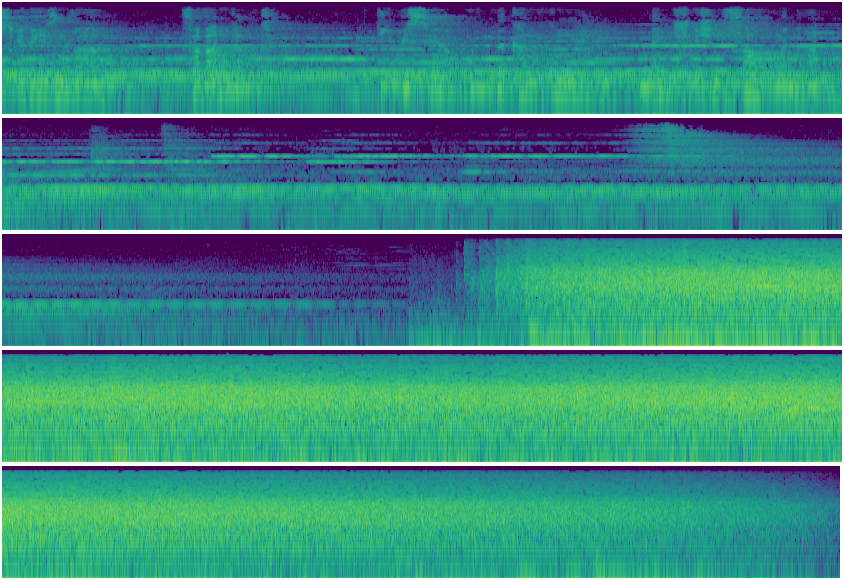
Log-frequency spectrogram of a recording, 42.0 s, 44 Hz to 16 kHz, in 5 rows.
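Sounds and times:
audience applauding: 0:21.3 - 0:41.9.

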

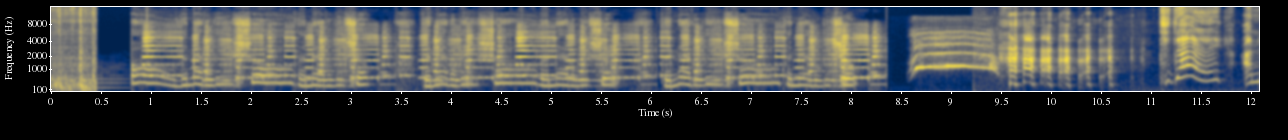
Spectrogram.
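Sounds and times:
bouncy theme music: 0:00.4 - 0:08.4.

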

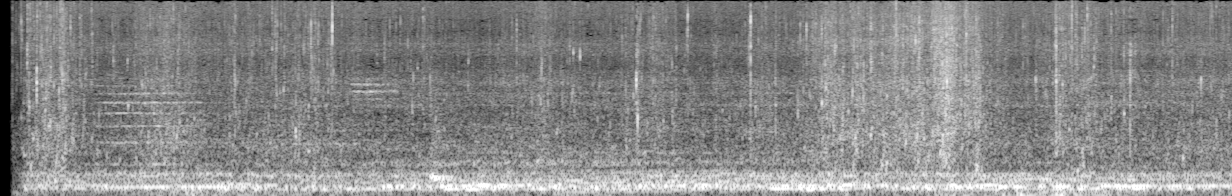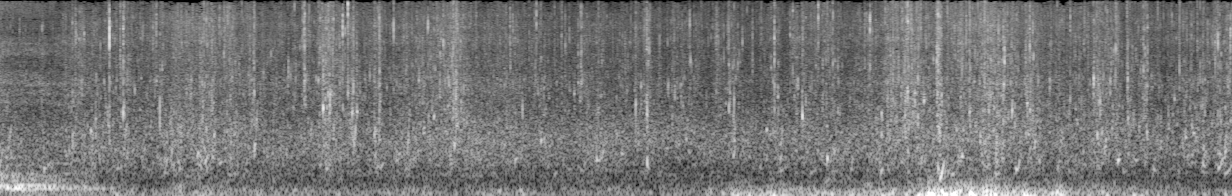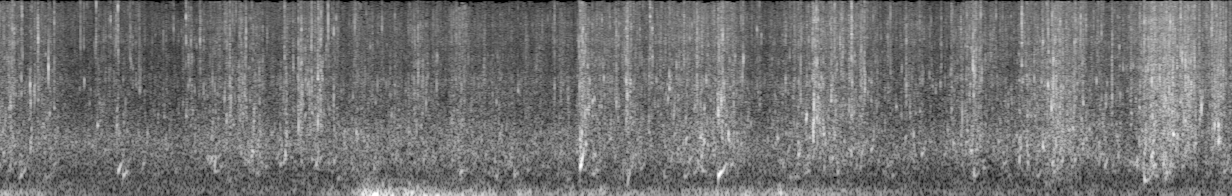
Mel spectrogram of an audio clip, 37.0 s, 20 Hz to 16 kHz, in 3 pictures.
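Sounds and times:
steady low hum: 0:01.7 - 0:13.1.

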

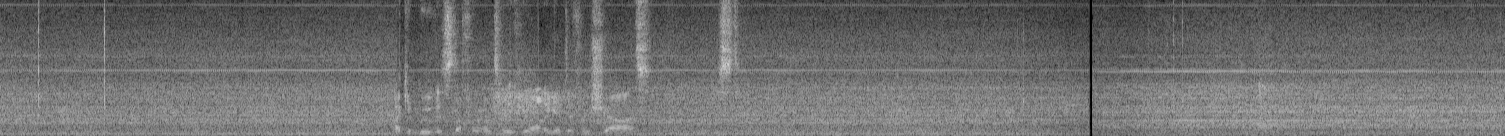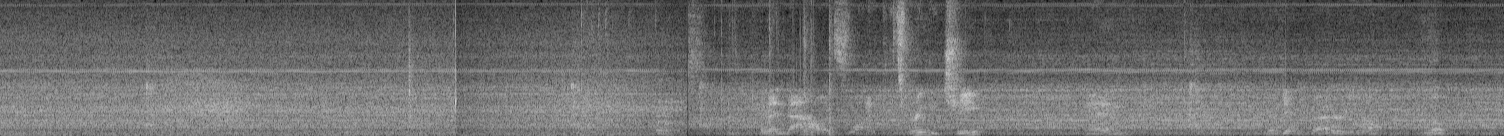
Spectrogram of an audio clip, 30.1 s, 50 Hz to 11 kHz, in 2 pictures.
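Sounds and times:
low hum: 0:02.5 - 0:24.2.

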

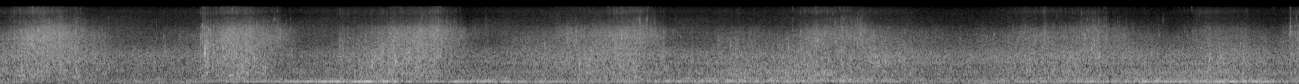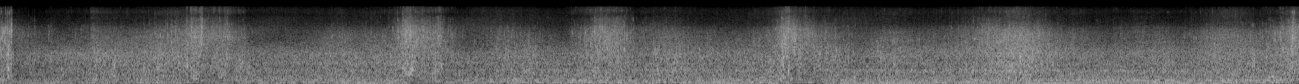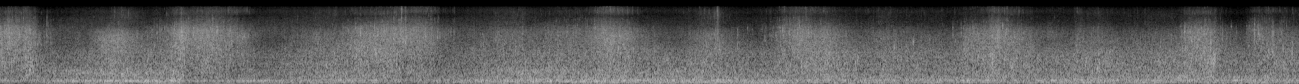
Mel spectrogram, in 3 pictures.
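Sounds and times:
river water lapping and splashing: 0:00.0 - 0:38.9
low steady hum: 0:00.8 - 0:38.9.

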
